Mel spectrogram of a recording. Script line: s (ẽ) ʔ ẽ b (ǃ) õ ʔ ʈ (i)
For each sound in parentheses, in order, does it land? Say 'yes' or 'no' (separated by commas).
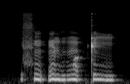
no, no, yes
